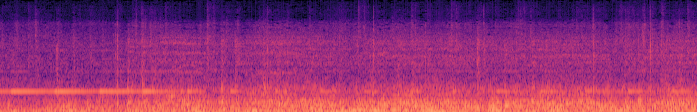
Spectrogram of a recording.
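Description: KRL Commuter Line electric train passing over a level crossing, its wheels rumbling on the rails and growing louder after about two seconds. A steady high tone sounds for the first two seconds, then fades.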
